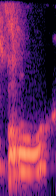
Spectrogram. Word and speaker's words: SWALK: We said Swark. Swark. Oh, Swark. We didn't pronounce the L, dear. There's a silent L.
